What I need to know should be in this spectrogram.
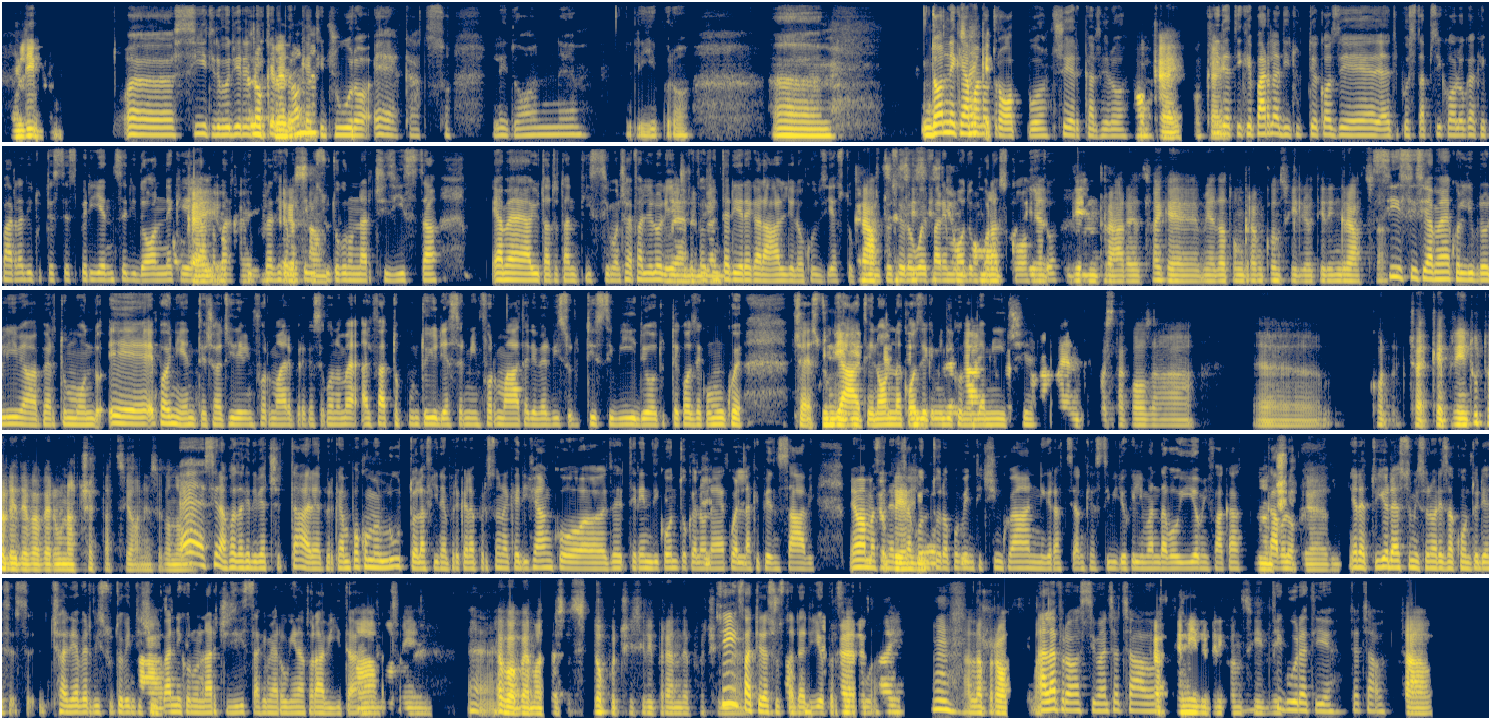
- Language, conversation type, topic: Italian, unstructured, Come capisci quando è il momento di andartene?
- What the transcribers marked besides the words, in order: distorted speech; other background noise; tapping; exhale; drawn out: "cose"; "cioè" said as "ceh"; "regalarglielo" said as "regalaglielo"; "cioè" said as "ceh"; "cioè" said as "ceh"; laughing while speaking: "Mh"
